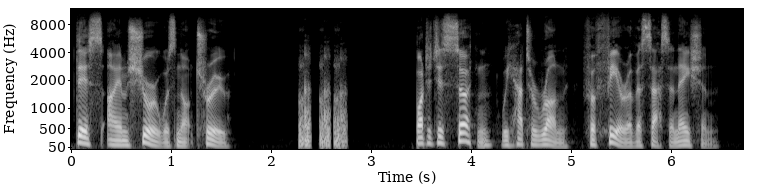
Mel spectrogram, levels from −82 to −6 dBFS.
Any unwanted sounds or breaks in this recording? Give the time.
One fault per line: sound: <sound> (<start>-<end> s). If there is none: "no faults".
sound: laugh (2.3-2.8 s)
